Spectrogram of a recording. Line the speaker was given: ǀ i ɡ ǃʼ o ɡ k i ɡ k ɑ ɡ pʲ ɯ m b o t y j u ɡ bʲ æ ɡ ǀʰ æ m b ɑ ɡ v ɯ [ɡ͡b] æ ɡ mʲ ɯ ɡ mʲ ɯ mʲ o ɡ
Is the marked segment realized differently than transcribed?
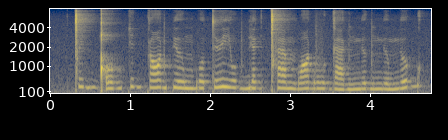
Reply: yes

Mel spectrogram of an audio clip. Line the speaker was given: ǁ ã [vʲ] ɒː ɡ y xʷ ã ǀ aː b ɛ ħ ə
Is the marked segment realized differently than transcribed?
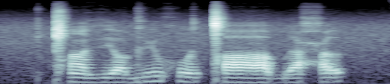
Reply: no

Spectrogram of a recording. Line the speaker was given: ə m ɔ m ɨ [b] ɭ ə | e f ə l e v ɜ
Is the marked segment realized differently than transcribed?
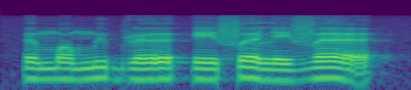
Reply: no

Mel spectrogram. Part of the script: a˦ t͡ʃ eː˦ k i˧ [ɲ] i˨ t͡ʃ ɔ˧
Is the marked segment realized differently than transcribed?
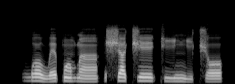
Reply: no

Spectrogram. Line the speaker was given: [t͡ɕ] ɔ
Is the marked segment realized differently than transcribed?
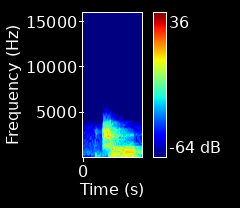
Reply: no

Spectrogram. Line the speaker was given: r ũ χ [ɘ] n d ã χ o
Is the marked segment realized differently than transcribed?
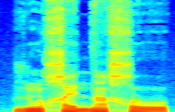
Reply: yes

